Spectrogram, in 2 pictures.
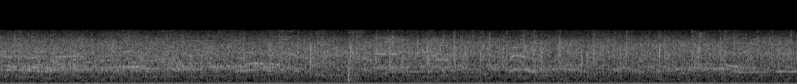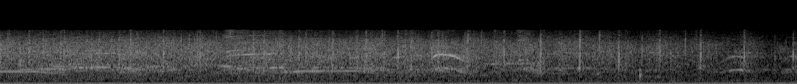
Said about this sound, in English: I thought I'd tell you, we got some hand clapping over here.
